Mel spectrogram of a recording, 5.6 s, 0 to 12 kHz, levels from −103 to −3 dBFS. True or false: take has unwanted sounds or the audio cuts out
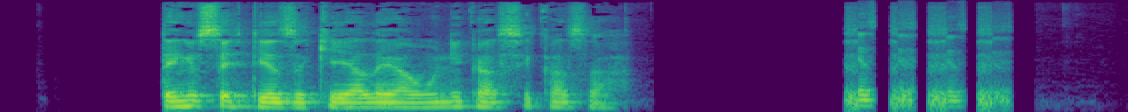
true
